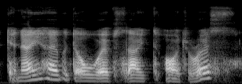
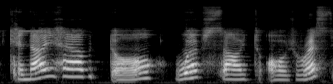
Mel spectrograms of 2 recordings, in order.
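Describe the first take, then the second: First: The sentence is said at normal speed. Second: The sentence is said slowly and deliberately.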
